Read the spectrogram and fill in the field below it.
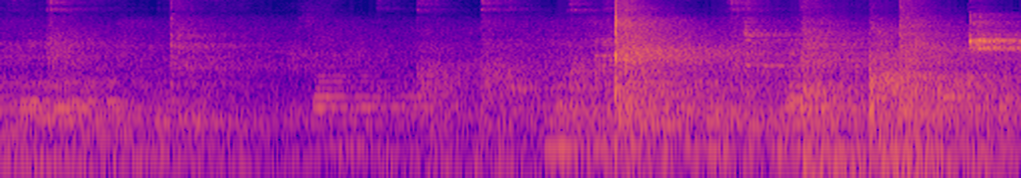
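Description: Shuttlecocks are struck with sharp pops of rackets, echoing in a large hall.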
